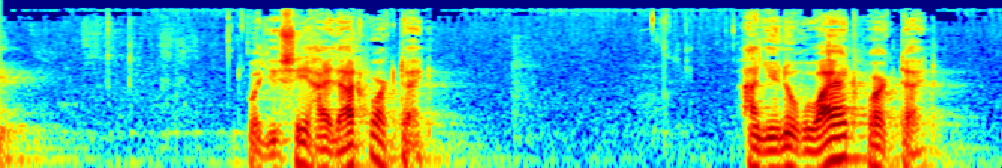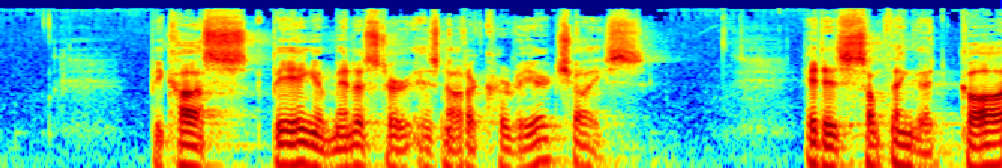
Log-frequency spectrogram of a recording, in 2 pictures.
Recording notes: It was recorded at TRC.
